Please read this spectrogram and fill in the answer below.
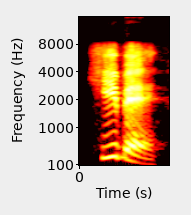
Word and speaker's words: Hebe: Do I pronounce the H or not? So say it again. Hebe.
